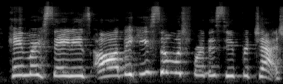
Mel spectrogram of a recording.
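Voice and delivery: high, bright thank-you; excited thanks. Real, not acted. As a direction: gush over the super chat.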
